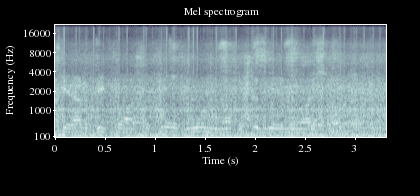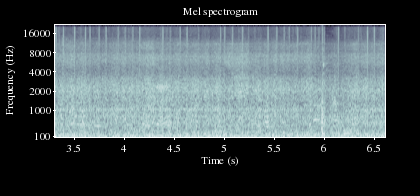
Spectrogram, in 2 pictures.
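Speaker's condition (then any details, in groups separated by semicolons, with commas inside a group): No condition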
